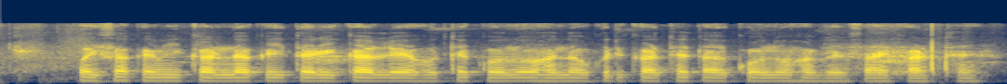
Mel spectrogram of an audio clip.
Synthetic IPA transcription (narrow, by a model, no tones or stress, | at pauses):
pəjʃakəmikəɾnakəit̪əɾiːkaleɦot̪ʰekonoɦənakɾikəɾt̪ʰet̪aɾkoːnoɦəʋesajkəɾt̪ʰe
